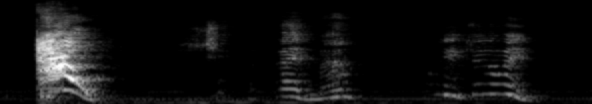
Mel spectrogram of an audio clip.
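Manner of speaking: very loud, very high yelling outburst. She slips down off your shoulder and you cry out, yelling. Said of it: "You don't need to yell at me like that".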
